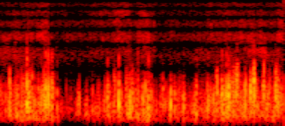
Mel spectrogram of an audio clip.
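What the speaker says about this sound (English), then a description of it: "It's very windy" Gusty wind buffets the microphone in low, rumbling surges, loud and uneven throughout, with no talking.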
